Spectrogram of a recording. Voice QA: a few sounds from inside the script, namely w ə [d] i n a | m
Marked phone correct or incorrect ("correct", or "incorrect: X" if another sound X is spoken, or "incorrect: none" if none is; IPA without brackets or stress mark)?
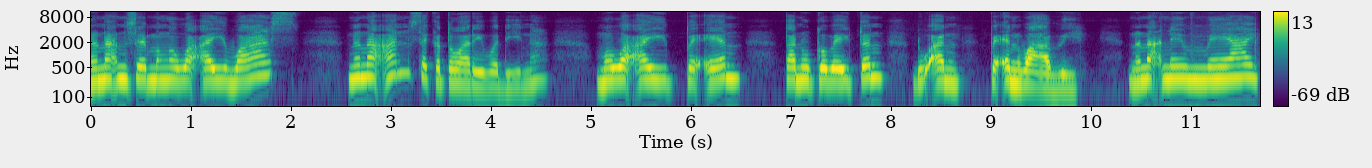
correct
